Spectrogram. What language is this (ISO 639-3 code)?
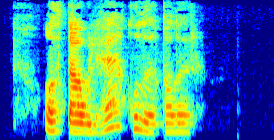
bak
